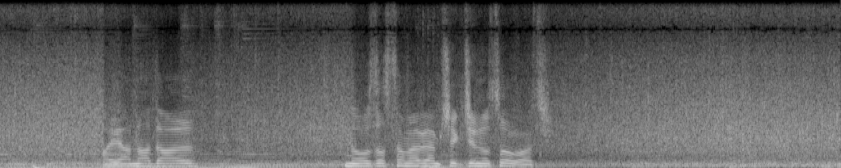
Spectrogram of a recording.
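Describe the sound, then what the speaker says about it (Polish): Steady thunderstorm rain hissing on surfaces outdoors in the Swiss mountains, continuous and fairly loud, with someone speaking briefly over it. "To już trzecia burza, słuchajcie."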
